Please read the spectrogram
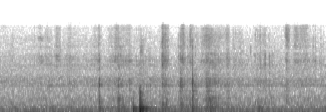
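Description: Hands handling and pressing cardstock on a small paper gift box: light paper rustling and small taps, with one soft thump a little under two seconds in.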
